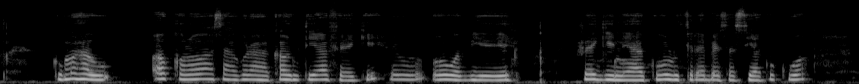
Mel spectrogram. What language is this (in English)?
Kikuyu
